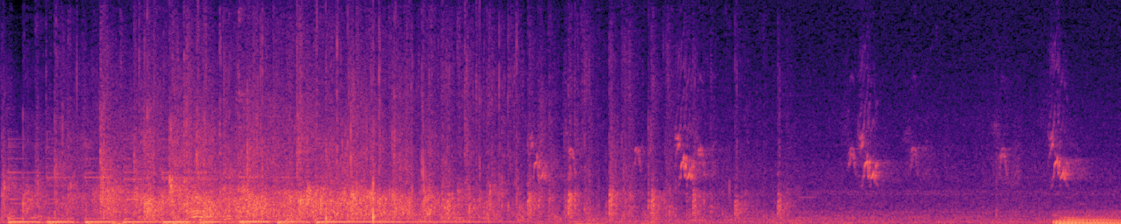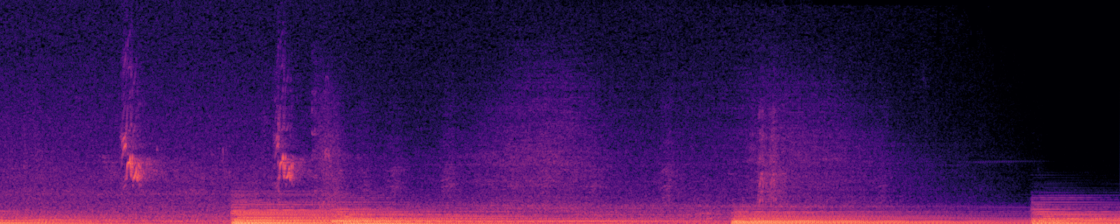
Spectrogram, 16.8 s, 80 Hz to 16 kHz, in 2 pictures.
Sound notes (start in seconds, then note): 0.0 crowd claps; 4.5 birds chirp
